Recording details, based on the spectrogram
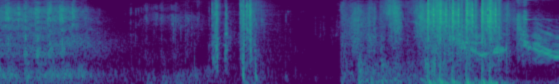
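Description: Rapid bursts of automatic gunfire in a first-person shooter game, with a shot fired through a vent, come in dense clustered volleys that pause briefly around the midpoint before resuming loudly.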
